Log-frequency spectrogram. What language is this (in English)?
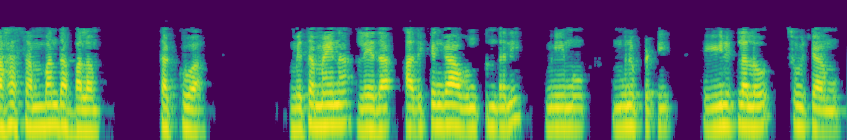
Telugu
